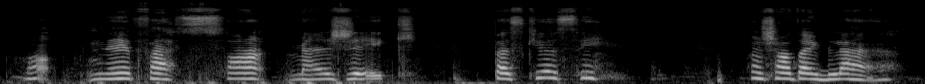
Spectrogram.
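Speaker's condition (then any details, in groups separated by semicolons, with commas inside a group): Ataxia; degenerative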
